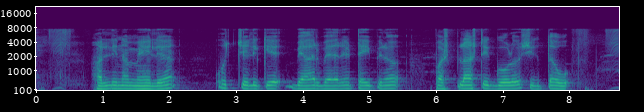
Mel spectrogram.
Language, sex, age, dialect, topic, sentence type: Kannada, male, 18-24, Dharwad Kannada, agriculture, statement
